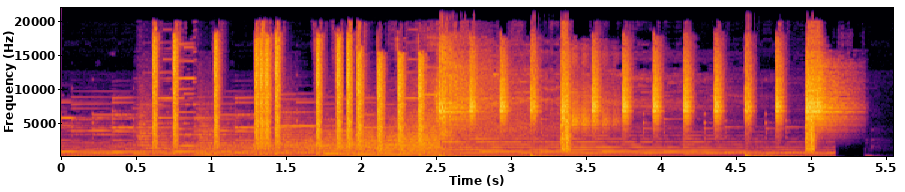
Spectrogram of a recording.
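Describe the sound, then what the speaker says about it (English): A trap-style FL Studio beat builds through a rising transition sweep into a heavy entrance of deep 808 bass hits and bright hi-hat ticks, then cuts off abruptly at the end, loud with no speech. "Next I added some rises and transitions to it."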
